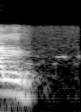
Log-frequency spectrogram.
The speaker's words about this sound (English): Wish this cat would shut up.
